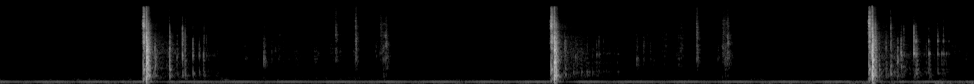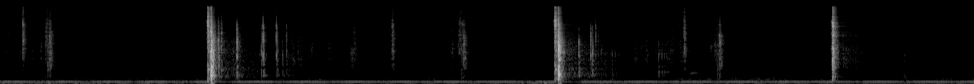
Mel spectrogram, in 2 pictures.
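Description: Six single shots from a BB pistol, a few seconds apart. Each is a sharp crack followed by a scatter of fainter clicks.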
